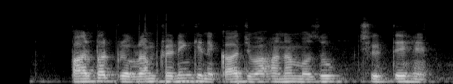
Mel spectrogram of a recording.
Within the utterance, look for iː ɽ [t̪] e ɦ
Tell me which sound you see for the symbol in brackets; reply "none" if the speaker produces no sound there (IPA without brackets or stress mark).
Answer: t̪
